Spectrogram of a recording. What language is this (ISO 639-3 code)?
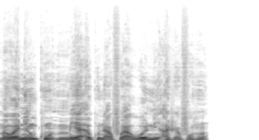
aka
